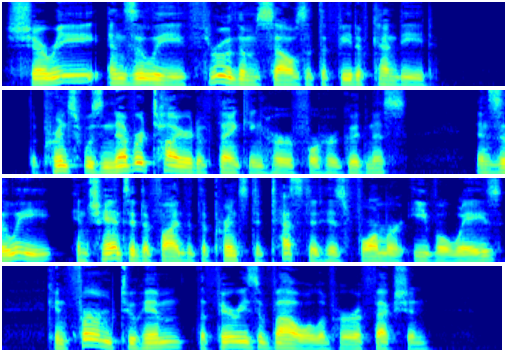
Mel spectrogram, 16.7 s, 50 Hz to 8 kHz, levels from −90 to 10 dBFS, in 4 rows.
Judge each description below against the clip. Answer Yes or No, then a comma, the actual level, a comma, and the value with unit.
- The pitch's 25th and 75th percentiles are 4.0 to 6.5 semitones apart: Yes, average, 5.3 semitones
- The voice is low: Yes, low, 115 Hz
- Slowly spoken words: No, average, 155 wpm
